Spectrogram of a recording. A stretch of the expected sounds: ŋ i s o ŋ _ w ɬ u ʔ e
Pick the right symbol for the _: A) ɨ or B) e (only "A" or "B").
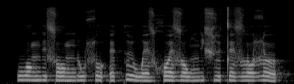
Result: A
